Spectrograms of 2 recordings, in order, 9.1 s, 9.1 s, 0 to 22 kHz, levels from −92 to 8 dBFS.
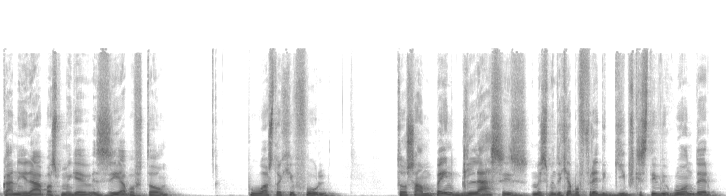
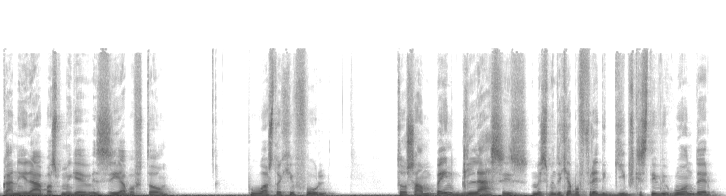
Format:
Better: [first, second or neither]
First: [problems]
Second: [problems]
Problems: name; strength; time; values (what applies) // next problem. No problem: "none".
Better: first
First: none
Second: low rumble; faint; until 6.5 s; 20 dB below the speech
